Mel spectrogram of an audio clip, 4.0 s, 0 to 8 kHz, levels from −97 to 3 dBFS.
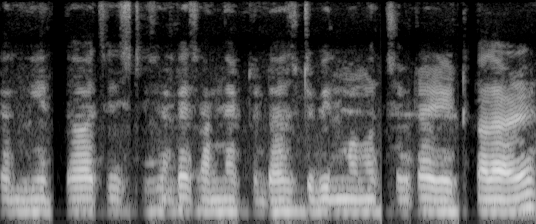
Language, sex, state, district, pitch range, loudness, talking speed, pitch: Bengali, male, West Bengal, North 24 Parganas, 110-120 Hz, -21 LUFS, 210 wpm, 115 Hz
